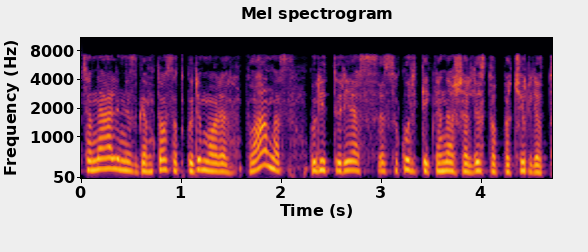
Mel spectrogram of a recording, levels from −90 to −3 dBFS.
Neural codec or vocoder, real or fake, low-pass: codec, 16 kHz, 16 kbps, FunCodec, trained on Chinese and English, 50 frames a second; fake; 7.2 kHz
